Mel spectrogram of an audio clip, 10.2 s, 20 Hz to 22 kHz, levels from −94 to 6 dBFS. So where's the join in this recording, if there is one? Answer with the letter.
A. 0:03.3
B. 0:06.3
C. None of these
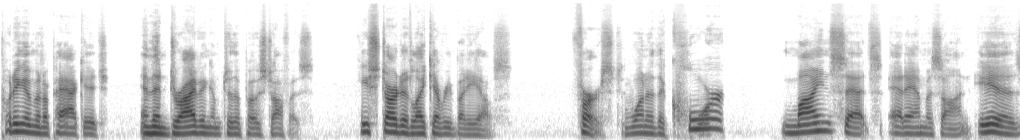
B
